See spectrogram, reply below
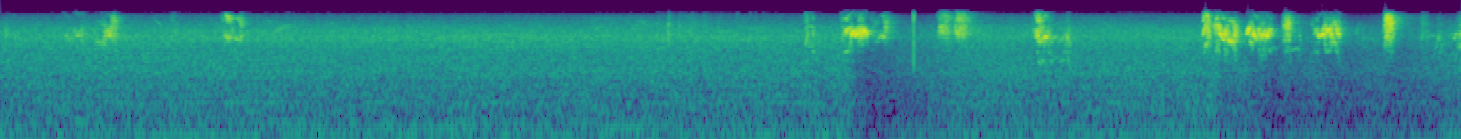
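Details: Morning chatter from a budgerigar colony kept on a home balcony: quiet at first, then bursts of clustered high chirps and twitters building toward the end, over constant low hiss.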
